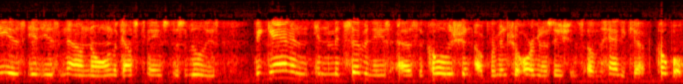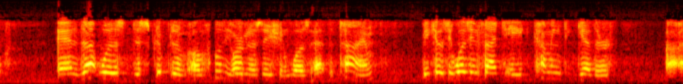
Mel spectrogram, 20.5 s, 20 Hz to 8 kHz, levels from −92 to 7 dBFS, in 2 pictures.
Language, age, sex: English, 50-69, male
